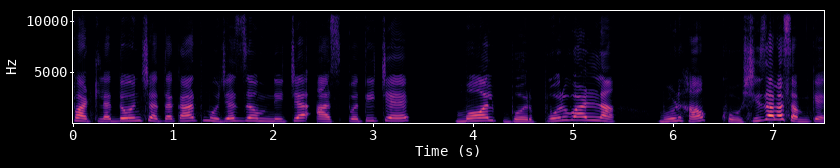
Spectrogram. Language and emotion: Goan Konkani, happy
